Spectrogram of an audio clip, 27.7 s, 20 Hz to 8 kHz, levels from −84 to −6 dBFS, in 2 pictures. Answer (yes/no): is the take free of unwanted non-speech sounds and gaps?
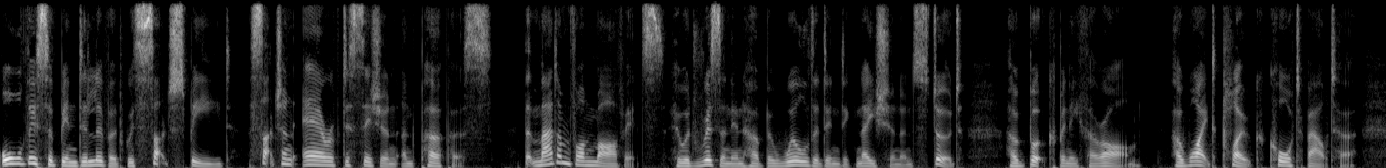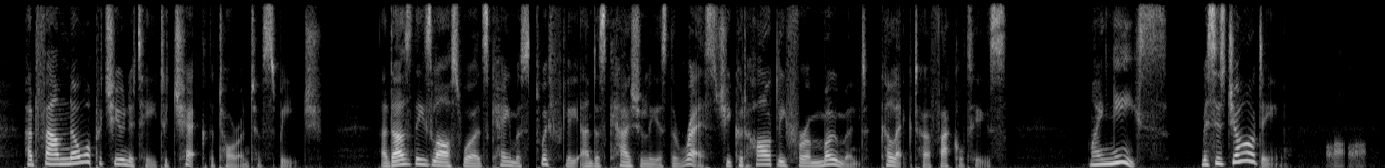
no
